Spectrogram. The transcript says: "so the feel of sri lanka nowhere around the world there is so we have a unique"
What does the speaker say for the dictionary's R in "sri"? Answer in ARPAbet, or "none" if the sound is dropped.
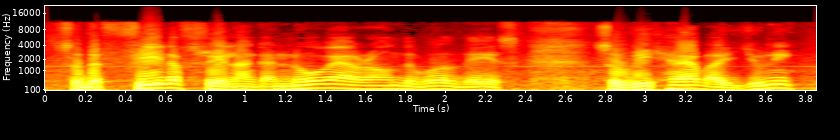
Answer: R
